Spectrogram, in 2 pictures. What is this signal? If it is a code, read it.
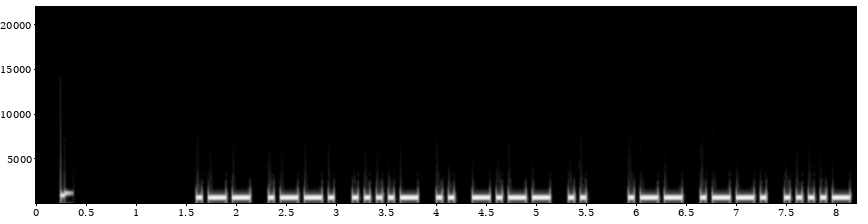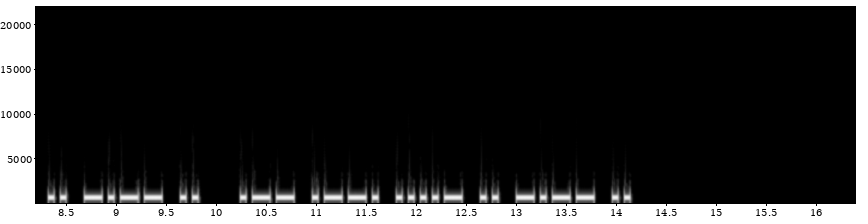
Morse code, heard as a keyed tone, about 20 wpm, 700 Hz. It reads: WP4IYI WP4IYI WP4IYI
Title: USA Call Signs Repeated 3x 20wpm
